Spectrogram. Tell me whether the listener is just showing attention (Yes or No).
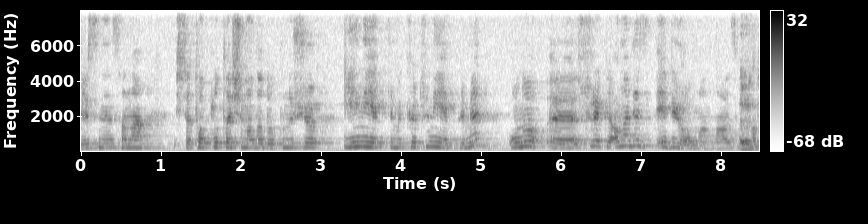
No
